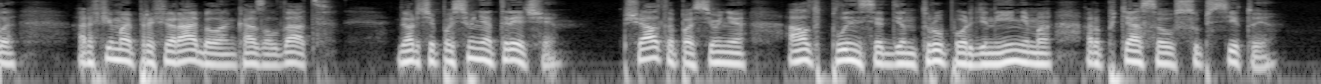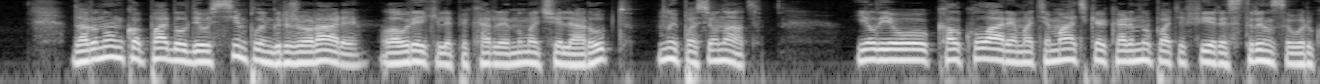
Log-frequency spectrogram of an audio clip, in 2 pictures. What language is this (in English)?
Romanian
